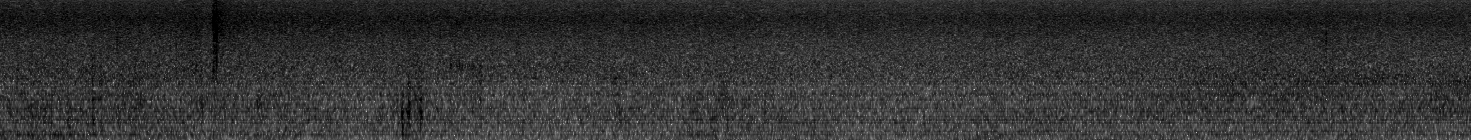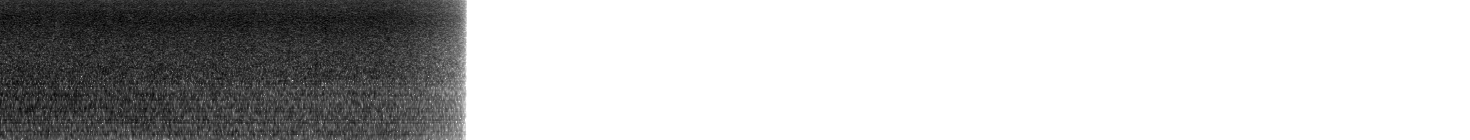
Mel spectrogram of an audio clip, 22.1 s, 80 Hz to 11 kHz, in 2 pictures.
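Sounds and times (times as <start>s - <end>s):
rushing noise with low rumble: 0.0s - 14.3s.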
